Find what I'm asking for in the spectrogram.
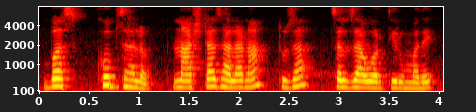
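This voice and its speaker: Lady reading as a bossy old grandma in an audio story, gives orders, slightly high voice. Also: fairly even intonation, moderate pace, a little mellow, lightly acted. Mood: stern. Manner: commanding. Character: stern old grandmother, head of family.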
